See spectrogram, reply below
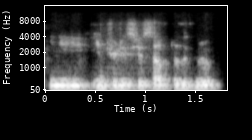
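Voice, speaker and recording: A man facilitating an online youth meeting, speaking in a measured, formal way as he reads prepared remarks over a video call. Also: mid-range voice, completely flat delivery, mellow, breathy edge.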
